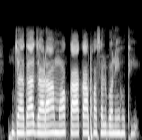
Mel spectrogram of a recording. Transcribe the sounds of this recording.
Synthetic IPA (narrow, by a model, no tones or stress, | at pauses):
d͡ʒjaːd̪ad͡ʒaːɽamə̃kakapʰəsəlbəniɦot̪iː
